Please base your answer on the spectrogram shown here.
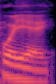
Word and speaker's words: Poirier: Is it Poirier or Poirier? Poirier. Okay. That's Poirier.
